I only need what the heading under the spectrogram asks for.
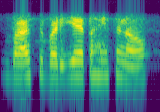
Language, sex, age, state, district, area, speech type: Dogri, female, 18-30, Jammu and Kashmir, Jammu, rural, conversation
